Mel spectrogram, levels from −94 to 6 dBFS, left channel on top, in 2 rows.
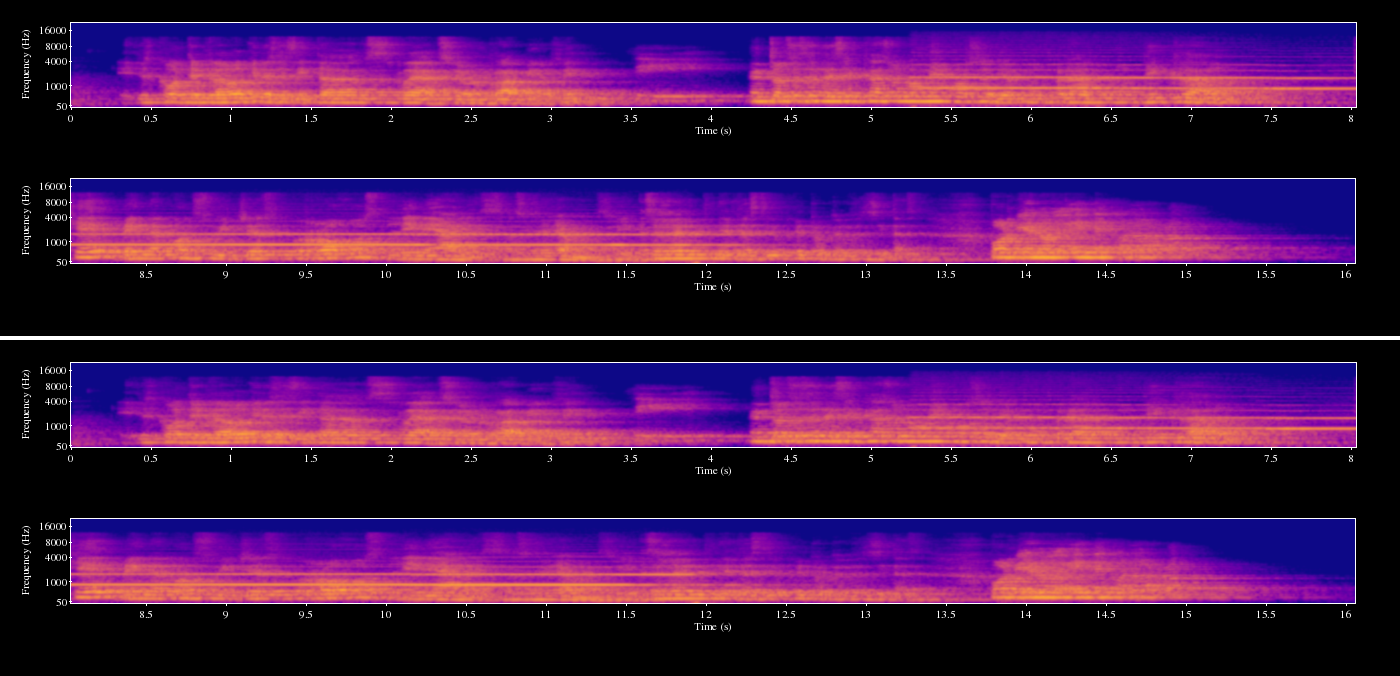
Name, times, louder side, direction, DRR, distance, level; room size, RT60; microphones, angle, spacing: voice 1, 0.3-3.2 4.2-7.3 8.0-14.5, left 1 dB, 30° left, -4 dB, 0.8 m, -21 dB
voice 2, 3.5-3.9 13.9-14.9, equal, 20° right, -4 dB, 0.9 m, -28 dB
sound 1, 5.2-11.9, right 2 dB, ahead, 0.5 m, -20 dB
5.2 x 3.0 x 3.0 m, 1.5 s
head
